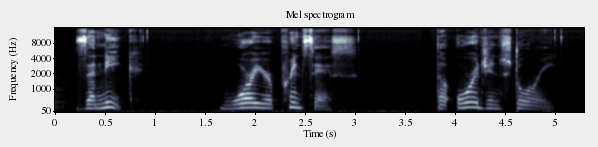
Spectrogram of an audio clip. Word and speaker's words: Xanyic: Zanique. Zanique like unique but not Matus.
